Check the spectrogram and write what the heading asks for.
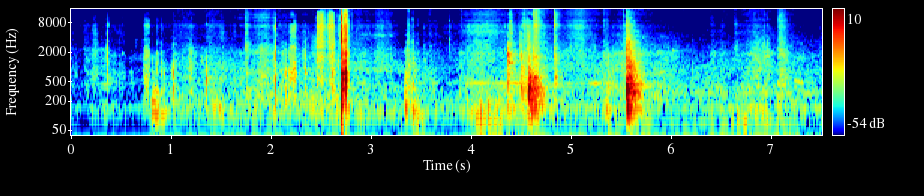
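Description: Scattered knocks and clicks of walking and handling inside a boat's cabin. There is a sharp click a little under three seconds in and two louder thumps around five and six seconds in.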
